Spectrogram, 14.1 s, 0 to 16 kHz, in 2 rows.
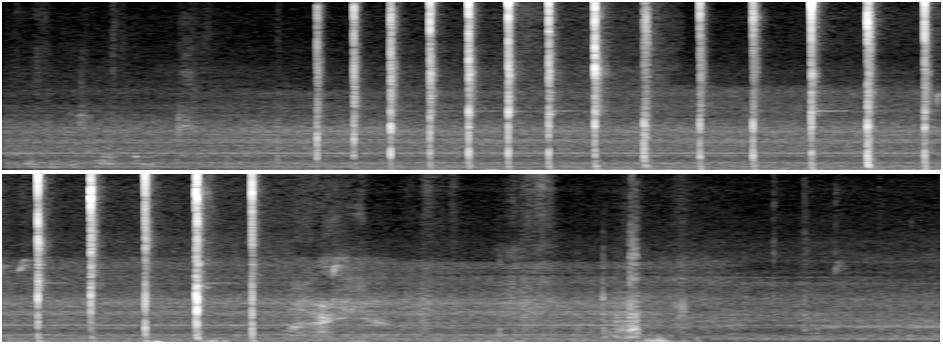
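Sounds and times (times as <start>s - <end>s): hammer driving a stake: 2.4s - 9.2s.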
